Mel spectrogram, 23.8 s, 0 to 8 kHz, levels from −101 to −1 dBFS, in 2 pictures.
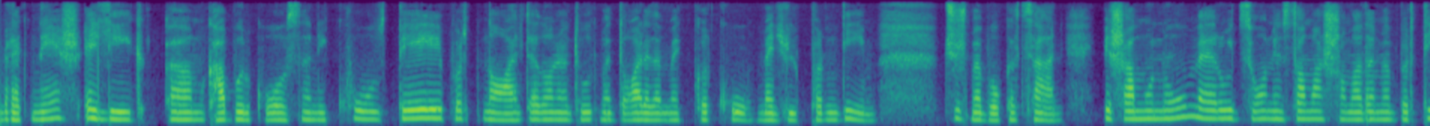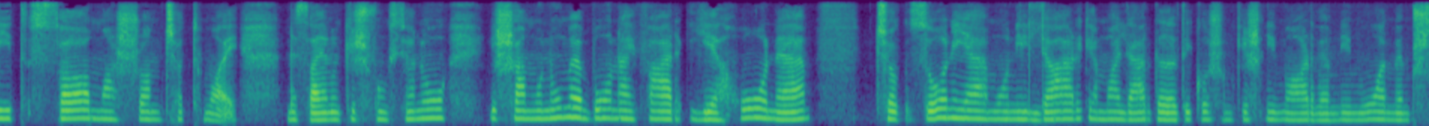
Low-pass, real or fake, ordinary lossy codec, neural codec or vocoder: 7.2 kHz; fake; none; codec, 16 kHz in and 24 kHz out, 2.2 kbps, FireRedTTS-2 codec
